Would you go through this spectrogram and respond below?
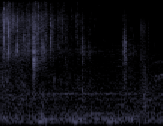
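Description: Water poured from above over a potted guava plant to rinse it. The splashing and trickling is quiet and continuous, with soft drips and a few brighter spatters.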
